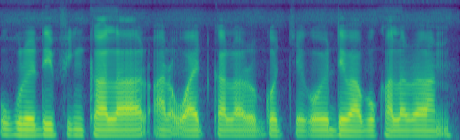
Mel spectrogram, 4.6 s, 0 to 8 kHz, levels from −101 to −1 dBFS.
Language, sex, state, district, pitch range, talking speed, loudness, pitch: Chakma, male, Tripura, Unakoti, 115-120 Hz, 145 wpm, -18 LUFS, 115 Hz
